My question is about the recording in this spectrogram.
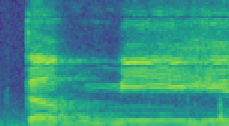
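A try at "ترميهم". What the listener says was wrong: Tebalkan lagi, tebalkan. Taru. Kurang, tebalkan lagi. Taru. Oke, dengan cara lidah menaik, lidah belakang ke atas, kemudian lidah depan menempel kepada gusi. Taru, nihim.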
